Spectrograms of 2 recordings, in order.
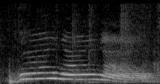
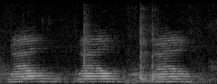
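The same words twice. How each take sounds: First: It is said with lively, varied expression. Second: It is said flat and monotone, like a robot. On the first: The speaker calls it right. "she used such good expression in her reading" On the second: The speaker calls it wrong. "I sound like a robot"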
